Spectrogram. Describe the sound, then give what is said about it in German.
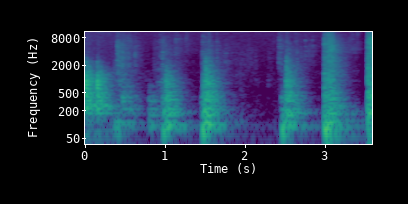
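A locked wardrobe door is forced open from inside. Several dull, quiet thuds and knocks come at uneven intervals as it is pushed hard. “Mit ein bisschen Kraft lässt sich der Schrank von innen aufdrücken.”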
